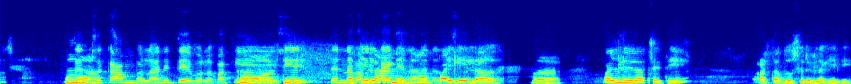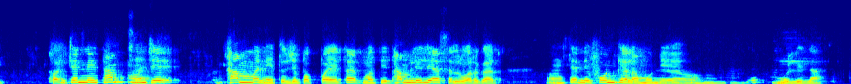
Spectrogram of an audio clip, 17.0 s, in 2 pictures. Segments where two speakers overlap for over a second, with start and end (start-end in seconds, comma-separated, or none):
3.3-4.7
